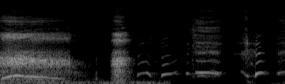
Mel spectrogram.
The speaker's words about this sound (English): Some covered their mouth as they gasped in awe.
